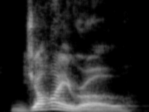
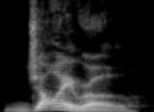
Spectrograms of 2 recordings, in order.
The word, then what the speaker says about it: gyro: G plus Y follows the same rule, which means normally it's pronounced J. Often J, okay, like in gyro, gyro, gyro, okay? Or you might go to do some exercise in a gym, gym, okay? The pronunciation of the Y changes to I there, gym, gym. But the G, as you can hear, is a J, gym, gym, gym, and gyro.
